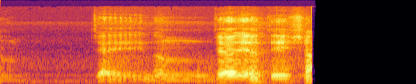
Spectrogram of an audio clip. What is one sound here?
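An elderly man speaks with animation through a microphone over an online call.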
